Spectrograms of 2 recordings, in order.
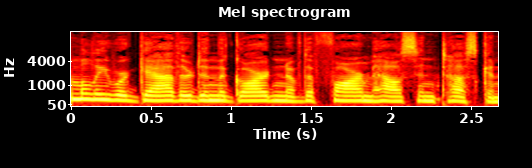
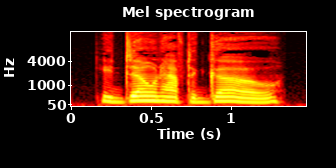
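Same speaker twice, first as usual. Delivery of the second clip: plain reading voice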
